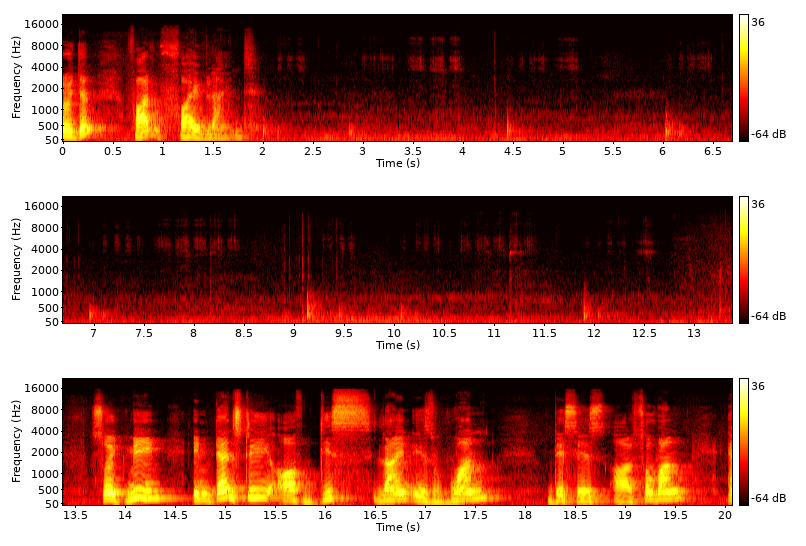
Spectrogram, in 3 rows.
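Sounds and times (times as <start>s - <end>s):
marker squeaking on whiteboard: 1.7s - 12.8s
pen knocking on board: 4.4s - 4.8s, 6.0s - 7.2s, 9.0s - 10.3s, 11.9s - 12.2s.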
